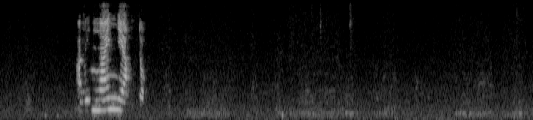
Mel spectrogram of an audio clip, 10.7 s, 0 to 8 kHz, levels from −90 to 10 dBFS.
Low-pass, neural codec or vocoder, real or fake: 7.2 kHz; none; real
